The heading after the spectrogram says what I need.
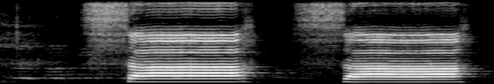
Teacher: सा जुबान की नोक हल्की सी ऊपर के दांतों के किनारे के दरमियान से जब निकलती है तो तुम्हारे पास सा आदा होता है। Tip of the tongue slightly between upper teeth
